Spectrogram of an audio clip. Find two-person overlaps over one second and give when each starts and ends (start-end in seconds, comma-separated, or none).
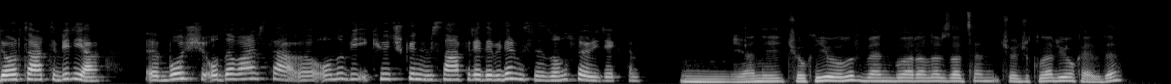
none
